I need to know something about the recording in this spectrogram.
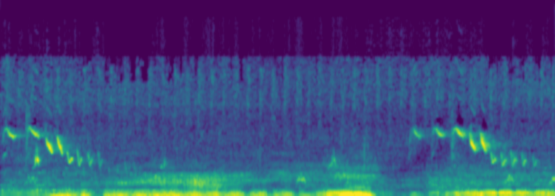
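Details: Deep hippopotamus bellow: low, regular throbbing pulses about five per second. A louder wheezy honk follows, then a second rumbling bout. Small birds whistle descending notes in the background.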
